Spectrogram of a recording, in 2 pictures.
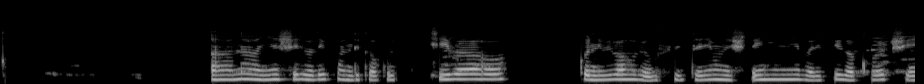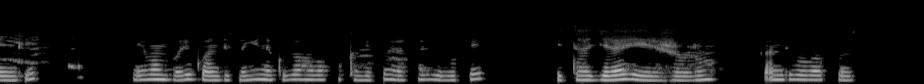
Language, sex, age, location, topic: Kinyarwanda, female, 25-35, Nyagatare, education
